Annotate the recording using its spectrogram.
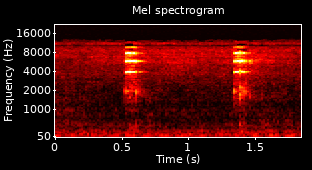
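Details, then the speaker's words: Two short high-pitched beeps, a little under a second apart, in a quiet room, presented as a pacemaker after open-heart surgery to close a hole in the heart; pacemaker beep. "hello dr gable hello peter yeah it's me here's my pacemaker beep"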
